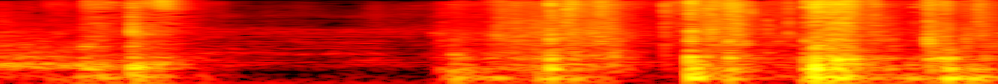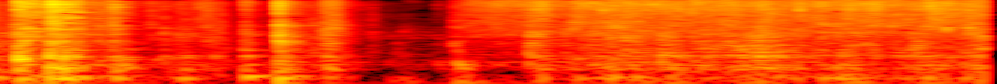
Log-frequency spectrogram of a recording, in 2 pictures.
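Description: Dishes and utensils clattering on a kitchen counter for a few seconds, then, about five seconds in, a kitchen tap is turned on and water runs steadily into the sink.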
